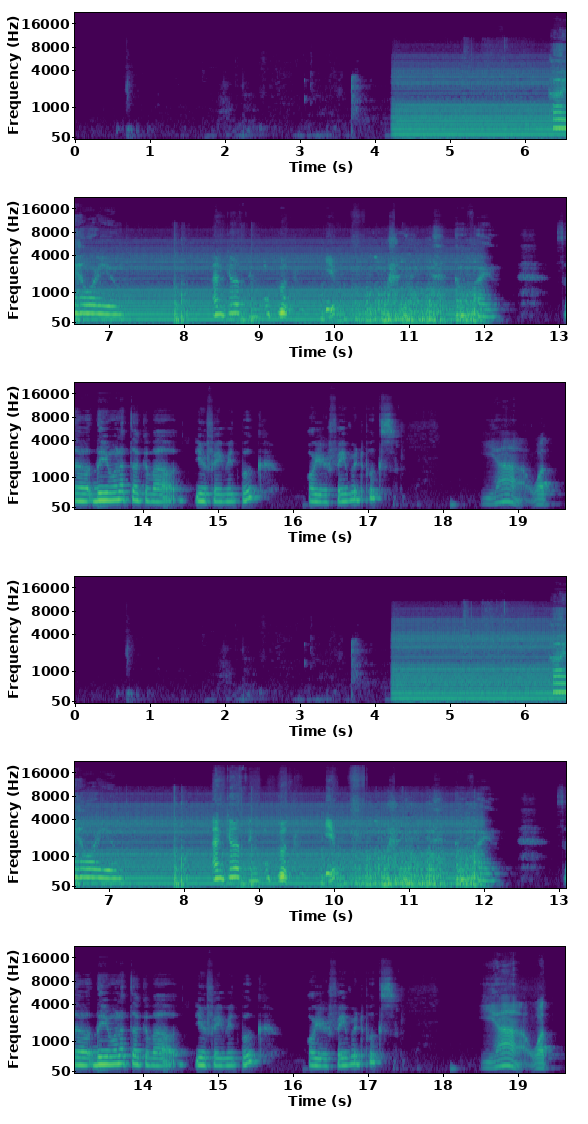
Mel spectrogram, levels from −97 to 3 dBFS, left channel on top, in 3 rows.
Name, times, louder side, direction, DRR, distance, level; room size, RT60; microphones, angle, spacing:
sound 1, 4.2-12.0, right 1 dB, 30° right, 0.7 m, -36 dB
voice 1, 6.3-7.2 9.1-9.4 9.9-10.0 10.7-12.2 13.1-15.7 16.2-17.3, left 1 dB, 5° left, 0.3 m, -32 dB
voice 2, 8.4-9.4 9.9-10.0 18.5-19.4, right 4 dB, 75° right, 0.5 m, -32 dB
6.4 x 5.2 x 4.5 m
head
